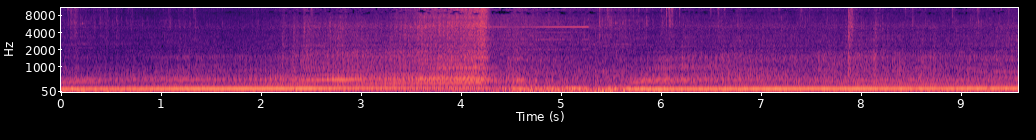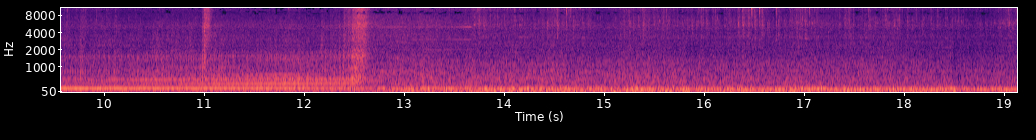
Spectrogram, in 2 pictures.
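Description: Car engine pulling through the gears: its pitch climbs, drops at an upshift about four seconds in, climbs again for about eight seconds, drops at a second upshift, then runs on at a steady lower pitch.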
